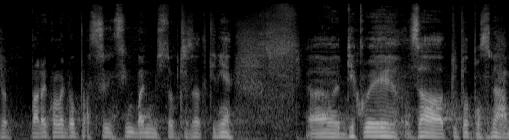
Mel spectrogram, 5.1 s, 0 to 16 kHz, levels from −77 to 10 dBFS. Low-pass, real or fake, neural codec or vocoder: 14.4 kHz; fake; codec, 44.1 kHz, 3.4 kbps, Pupu-Codec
